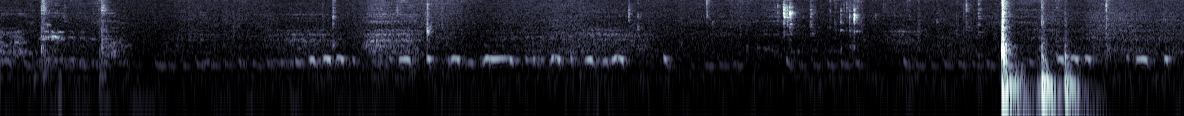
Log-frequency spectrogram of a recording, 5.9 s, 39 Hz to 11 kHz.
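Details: Dawn lek of three black grouse males at Filsartrusket in Florarna, 17 April 2013, heard from a hide; soft, continuous gurgling coo trills, faint higher sounds, and one sharp loud knock near the end.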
